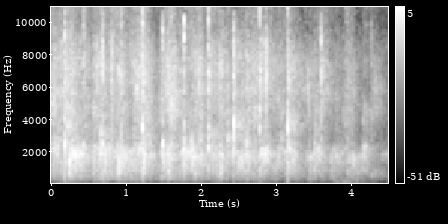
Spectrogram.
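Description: A church audience applauds steadily, many hands clapping in a dense, even patter that holds its level throughout without any voices breaking through, thanking a member for four years of cutting up the communion bread.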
